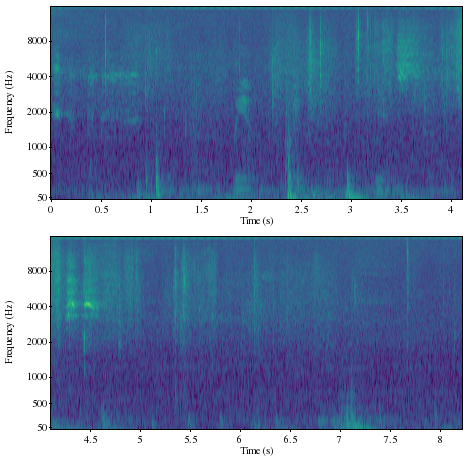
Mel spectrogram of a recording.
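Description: Knocks and bumps sound on a table near a microphone.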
